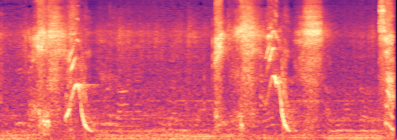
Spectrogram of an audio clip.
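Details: Female sneezing compilation: three sharp sneezes, each with a rising breath in before a forceful burst, over a steady room hum.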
